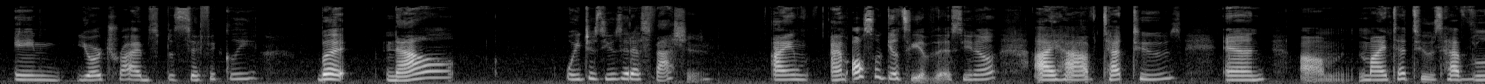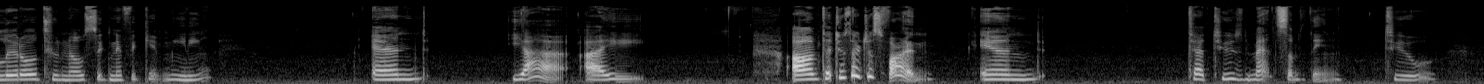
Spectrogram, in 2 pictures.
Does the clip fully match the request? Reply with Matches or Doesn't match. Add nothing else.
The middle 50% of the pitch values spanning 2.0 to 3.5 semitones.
Matches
